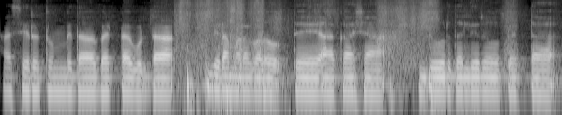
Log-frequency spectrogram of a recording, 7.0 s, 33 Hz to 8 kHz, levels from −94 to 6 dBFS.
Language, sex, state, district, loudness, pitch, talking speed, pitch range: Kannada, male, Karnataka, Belgaum, -20 LUFS, 100 Hz, 60 wpm, 95-105 Hz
